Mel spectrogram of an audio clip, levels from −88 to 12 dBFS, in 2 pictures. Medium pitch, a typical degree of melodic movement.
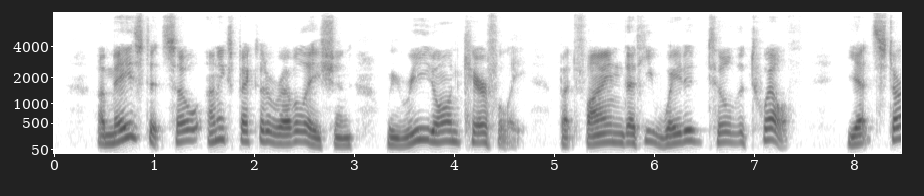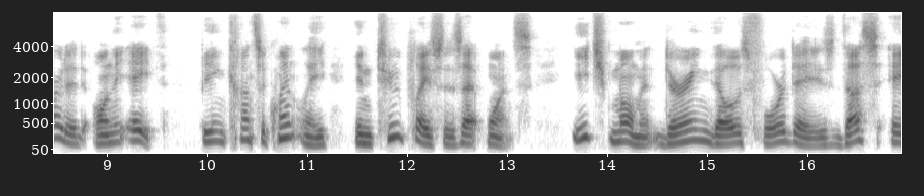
Yes: medium, 155 Hz; average, 5.0 semitones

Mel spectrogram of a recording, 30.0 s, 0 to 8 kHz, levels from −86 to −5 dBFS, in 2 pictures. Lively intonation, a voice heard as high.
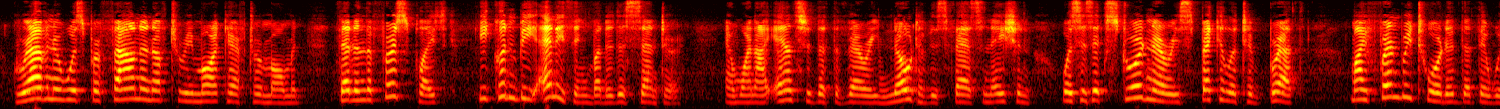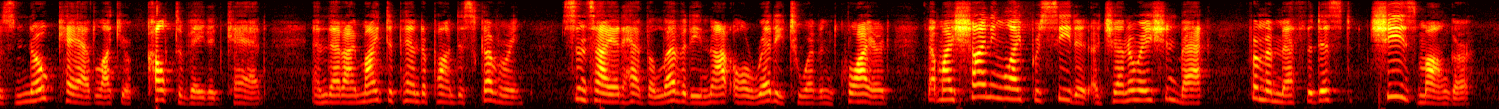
Yes: wide, 6.0 semitones; high, 225 Hz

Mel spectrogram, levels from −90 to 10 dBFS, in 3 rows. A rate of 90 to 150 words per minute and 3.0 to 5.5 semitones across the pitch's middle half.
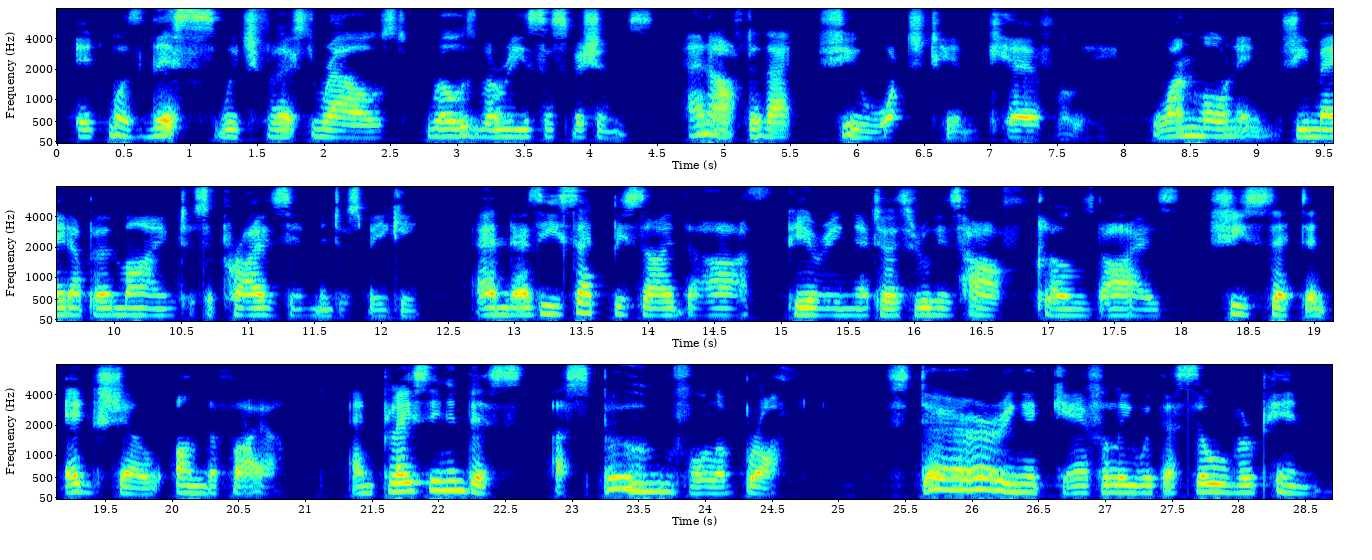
Yes: average, 140 wpm; average, 3.7 semitones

